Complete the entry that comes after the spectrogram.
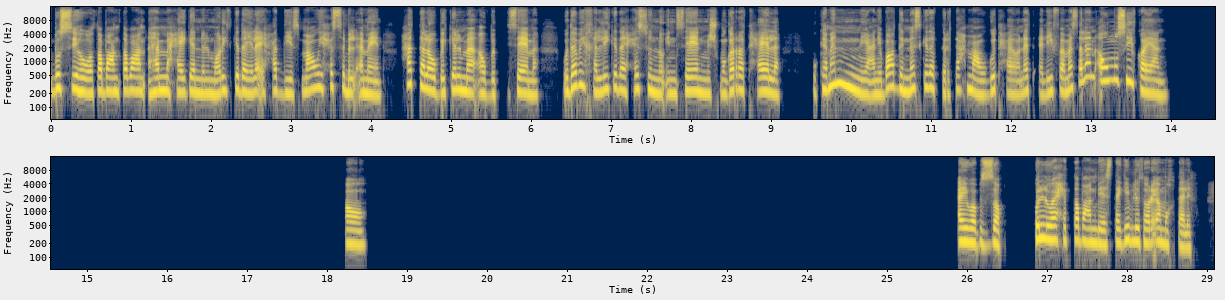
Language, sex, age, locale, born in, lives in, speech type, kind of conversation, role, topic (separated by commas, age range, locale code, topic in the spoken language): Arabic, female, 20-24, ar-EG, Egypt, Egypt, read, expert-assistant, expert, إيه معنى الشفاء الحقيقي في رعاية المرضى؟ هل الشفاء بس جسدي، ولا فيه أبعاد نفسية وروحية لازم نهتم بيها؟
